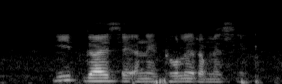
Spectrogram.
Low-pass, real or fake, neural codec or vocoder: 7.2 kHz; real; none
